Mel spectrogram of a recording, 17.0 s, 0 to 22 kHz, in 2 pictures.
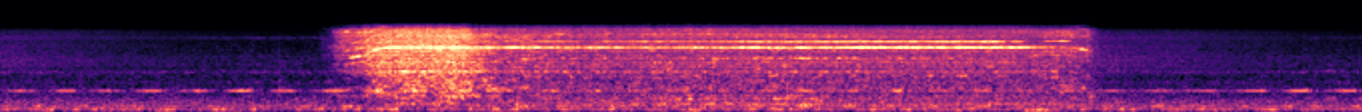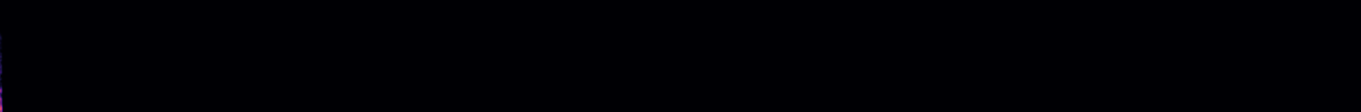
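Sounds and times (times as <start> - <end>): cordless drill whining: 2.0 - 7.1.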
